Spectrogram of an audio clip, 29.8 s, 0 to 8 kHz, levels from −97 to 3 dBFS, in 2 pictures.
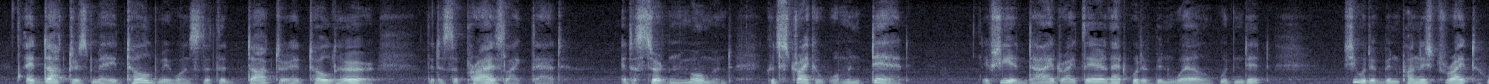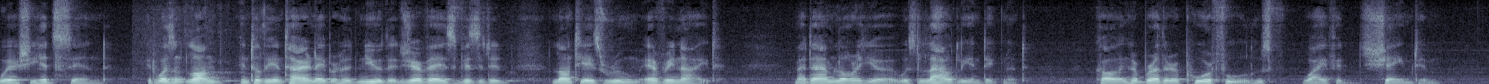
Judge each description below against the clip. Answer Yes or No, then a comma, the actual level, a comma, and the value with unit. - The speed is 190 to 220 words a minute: No, average, 160 wpm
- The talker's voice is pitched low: Yes, low, 130 Hz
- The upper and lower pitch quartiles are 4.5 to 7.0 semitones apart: No, average, 3.0 semitones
